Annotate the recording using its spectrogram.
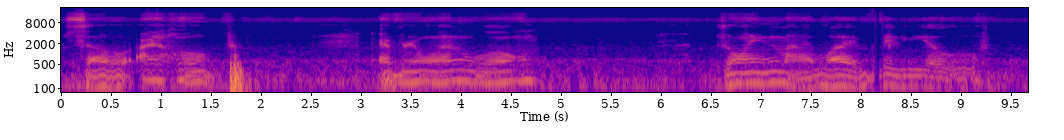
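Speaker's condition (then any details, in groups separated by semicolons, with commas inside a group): Cerebral palsy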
